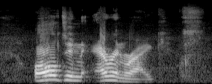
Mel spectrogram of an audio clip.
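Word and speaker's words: Alden Ehrenreich: Han Solo film as we know we've had alen Erin Reich yeah that's how you pronounce his name alen eron Reich um who was in Hell Caesar uh he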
